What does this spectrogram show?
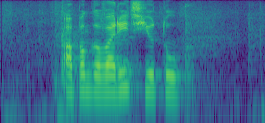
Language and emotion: Russian, neutral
